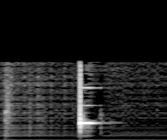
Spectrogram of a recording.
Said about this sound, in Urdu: میں آپ کی کال بند کال بند کر رہا ہوں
